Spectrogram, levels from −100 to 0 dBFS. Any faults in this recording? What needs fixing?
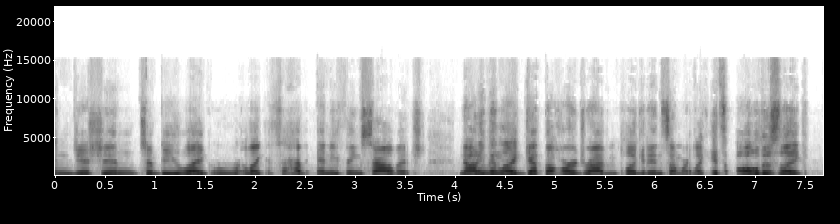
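No faults found; nothing needs fixing.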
